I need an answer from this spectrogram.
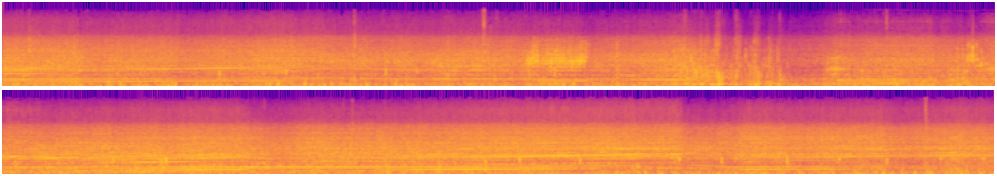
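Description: Car engine running hard on a race-track lap: the revs climb steadily in each gear and drop back at the shifts. About ten to twelve seconds in there is a lull as it slows, then it pulls up again.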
